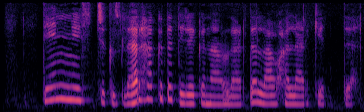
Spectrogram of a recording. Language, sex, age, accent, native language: Uzbek, female, 12-17, Andijon, Uzbek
